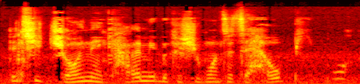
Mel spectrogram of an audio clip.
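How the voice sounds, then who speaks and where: A man playing an earnest, conflicted young captured hero in an amateur audio roleplay, speaking haltingly, with pleading emotion. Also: on the high side, fairly even intonation, sharp tone, slight background noise. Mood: disbelieving. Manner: halting, emotional, pleading, repeats and breaks off words. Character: earnest captured young male superhero, shaken, conflicted and lovesick.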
